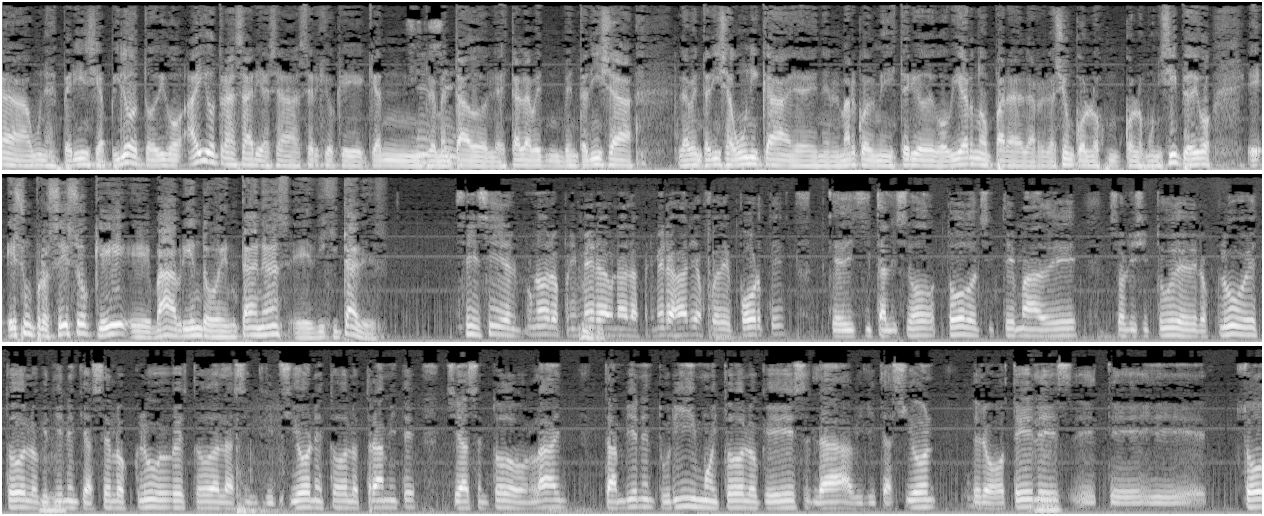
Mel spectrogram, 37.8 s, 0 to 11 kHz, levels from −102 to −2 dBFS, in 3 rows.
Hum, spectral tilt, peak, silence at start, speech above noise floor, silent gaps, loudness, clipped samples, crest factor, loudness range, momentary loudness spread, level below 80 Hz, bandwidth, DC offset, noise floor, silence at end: none; -6 dB/octave; 0 dBFS; 0 s; 28 dB; none; -14 LUFS; under 0.1%; 14 dB; 4 LU; 9 LU; -32 dBFS; 11 kHz; 2%; -40 dBFS; 0 s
